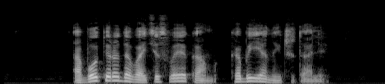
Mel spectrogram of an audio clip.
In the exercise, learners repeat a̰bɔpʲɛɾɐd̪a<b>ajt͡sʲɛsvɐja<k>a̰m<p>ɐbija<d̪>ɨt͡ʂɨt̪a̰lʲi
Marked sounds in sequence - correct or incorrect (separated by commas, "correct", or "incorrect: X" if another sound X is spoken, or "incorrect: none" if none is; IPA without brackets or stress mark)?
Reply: incorrect: v, correct, incorrect: k, incorrect: n̪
